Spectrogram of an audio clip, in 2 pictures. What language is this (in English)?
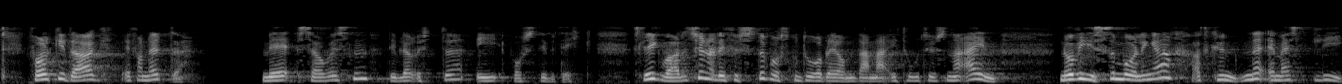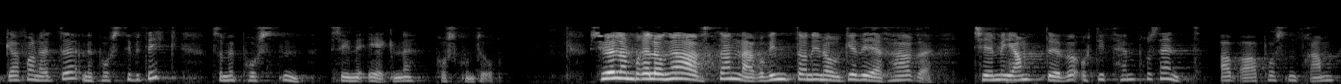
Norwegian Nynorsk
